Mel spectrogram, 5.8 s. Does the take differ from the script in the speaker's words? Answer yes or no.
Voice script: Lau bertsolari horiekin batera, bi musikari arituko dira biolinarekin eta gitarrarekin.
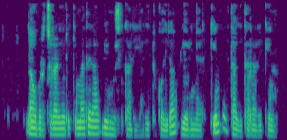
no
